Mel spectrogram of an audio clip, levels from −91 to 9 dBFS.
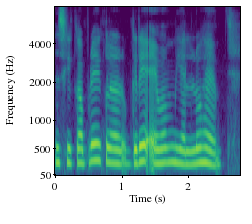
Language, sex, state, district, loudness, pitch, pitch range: Hindi, female, Jharkhand, Garhwa, -13 LUFS, 250 Hz, 240-260 Hz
